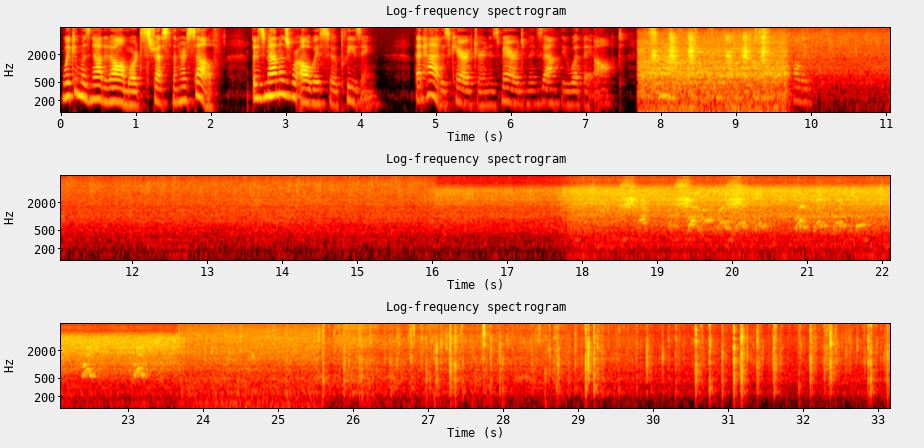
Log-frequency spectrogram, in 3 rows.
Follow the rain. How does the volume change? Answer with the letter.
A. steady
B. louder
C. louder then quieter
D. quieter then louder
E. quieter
B.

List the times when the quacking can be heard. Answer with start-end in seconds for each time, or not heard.
7.7-9.7, 18.4-20.2.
